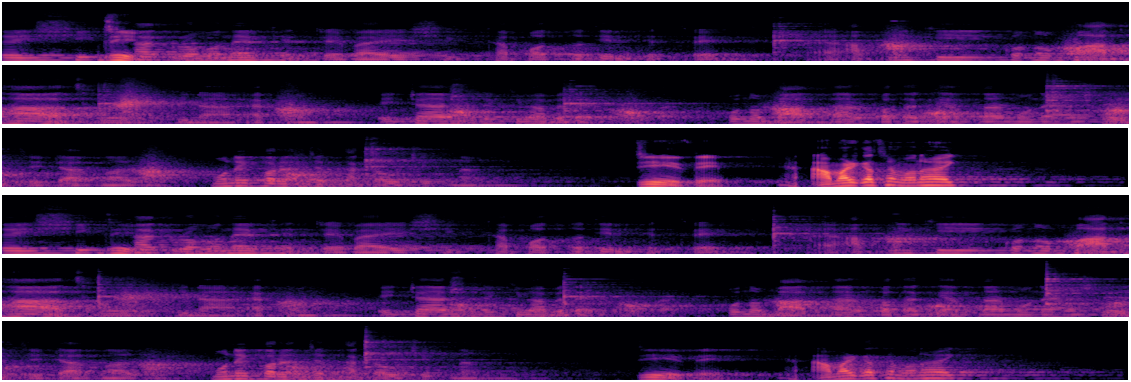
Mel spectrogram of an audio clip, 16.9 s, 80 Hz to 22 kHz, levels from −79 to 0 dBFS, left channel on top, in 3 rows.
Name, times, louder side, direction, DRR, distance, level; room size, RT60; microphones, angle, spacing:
voice 1, 0.0-3.6 4.0-7.3 7.5-8.6 8.9-13.7, equal, 5° right, 4 dB, 0.9 m, -41 dB
sound 1, 3.9-4.4 6.1-6.8 8.4-8.7 10.8-11.1 11.3-11.4 13.1-13.3 13.6-13.7, right 1 dB, 40° right, 2.1 m, -45 dB
sound 2, 4.3-4.7 5.3-5.6 6.1-6.5 6.9-7.3 7.8-8.2 8.7-9.0 9.4-9.8 10.2-10.5 11.1-11.5 11.9-12.3 12.6-13.0, left 4 dB, 45° left, 0.8 m, -42 dB
voice 2, 14.5-14.9 15.2-16.1, left 8 dB, 85° left, 19 dB, 0.3 m, -30 dB
20.5 x 8.4 x 5.2 m, 2.2 s
head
